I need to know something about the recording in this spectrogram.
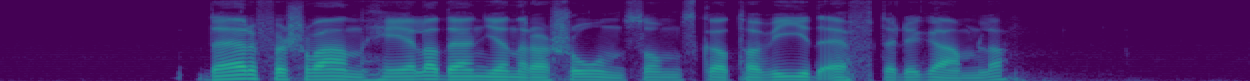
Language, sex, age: Swedish, male, 31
